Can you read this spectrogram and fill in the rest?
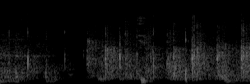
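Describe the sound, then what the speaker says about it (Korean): Audience at a public talk on citizenship and the commons claps energetically, a dense continuous patter of many hands filling the whole stretch at moderate loudness, with a brief dip partway through. "박수는 열정적으로"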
